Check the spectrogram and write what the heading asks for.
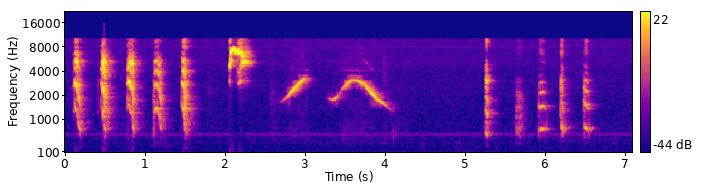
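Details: Five-month-old female Congo African grey parrot, a young pet trying out sounds and whistles: a run of sharp clicks, a rising whistle and a smooth arched whistle, then a burst of quick clicks and chirps.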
